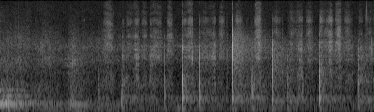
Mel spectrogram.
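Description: Pen or marker strokes as a Vedic maths multiplication method is written out by hand, a run of quick scratchy taps and short scrapes in irregular rhythm, close and fairly soft, with a brief voice at the start.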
